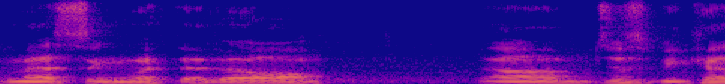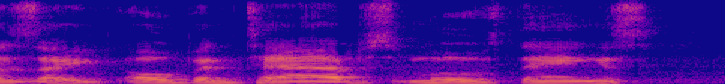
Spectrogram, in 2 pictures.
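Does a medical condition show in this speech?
Yes: ALS.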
